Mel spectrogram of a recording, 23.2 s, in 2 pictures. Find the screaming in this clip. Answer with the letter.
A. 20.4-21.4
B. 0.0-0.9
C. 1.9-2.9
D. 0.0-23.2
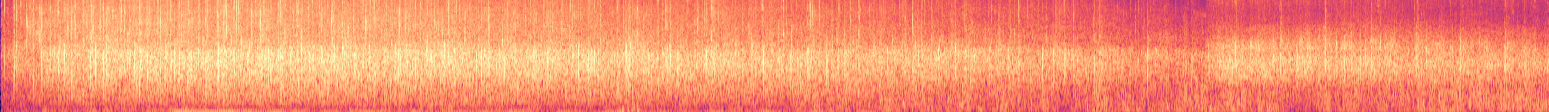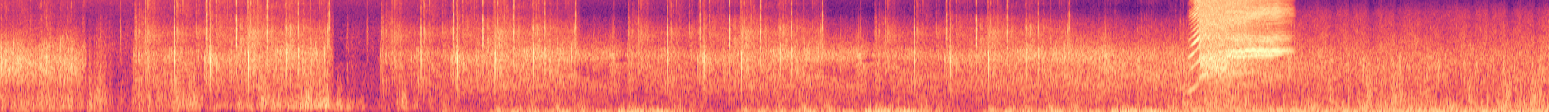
A.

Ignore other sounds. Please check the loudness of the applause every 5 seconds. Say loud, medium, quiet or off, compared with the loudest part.
loud, medium, medium, quiet, quiet.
